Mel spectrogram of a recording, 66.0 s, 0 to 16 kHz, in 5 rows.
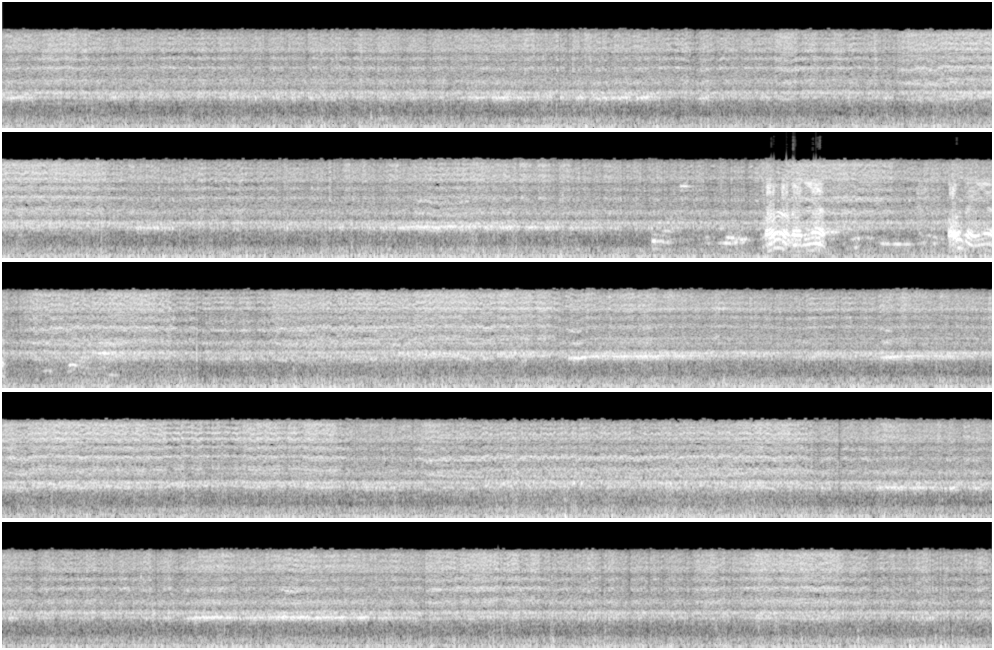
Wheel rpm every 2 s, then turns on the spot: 220, 220, 220, 220, 220, 220, 220, 220, 220, 220, 210, 210, 210, 210, 210, 200, 220, 230, 230, 230, 220, 230, 210, 190, 200, 210, 210, 210, 210, 210, 210, 210, 210.
none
